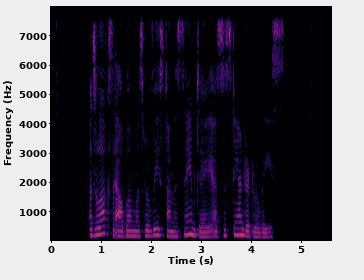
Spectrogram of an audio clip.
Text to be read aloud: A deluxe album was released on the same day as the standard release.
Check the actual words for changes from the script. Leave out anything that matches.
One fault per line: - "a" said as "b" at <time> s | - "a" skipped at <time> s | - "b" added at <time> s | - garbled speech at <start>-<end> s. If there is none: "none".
none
